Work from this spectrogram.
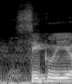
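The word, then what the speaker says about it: Sequoia: यही नाम आता है सिकुइया क्यू यू ओ आई ए बार स्पेलिंग आप लोग चेक कर लेना सिकुइया होता है जिसको ये बोलते हैं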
